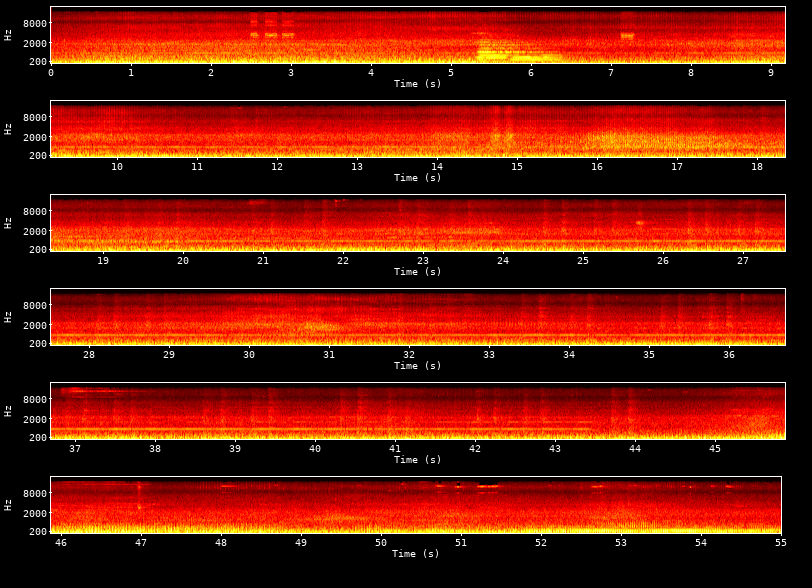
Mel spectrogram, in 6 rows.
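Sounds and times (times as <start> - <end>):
freight train rumbling: 0.0 - 55.0
train horn: 5.2 - 7.4, 25.0 - 27.8, 36.2 - 43.6.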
